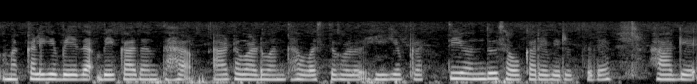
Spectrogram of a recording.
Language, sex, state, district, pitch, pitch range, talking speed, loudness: Kannada, female, Karnataka, Belgaum, 230 Hz, 225-240 Hz, 95 wpm, -16 LUFS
